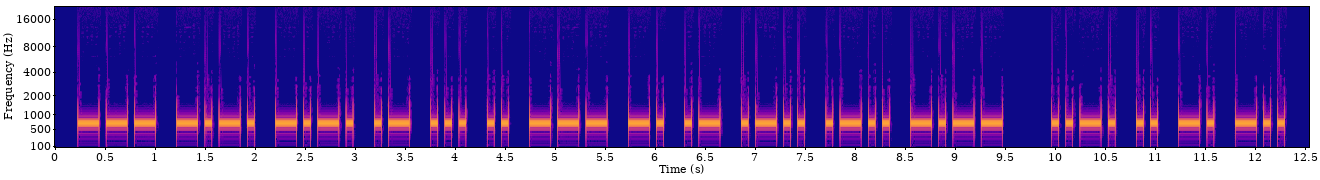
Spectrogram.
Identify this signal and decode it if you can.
Morse code, heard as a keyed tone, about 17 wpm, 700 Hz. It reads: OCCASIONALLY FIND
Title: Sentences from Top 1300 Words 17wpm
